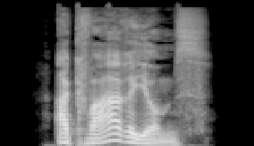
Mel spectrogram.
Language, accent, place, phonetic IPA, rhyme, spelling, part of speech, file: German, Germany, Berlin, [aˈkvaːʁiʊms], -aːʁiʊms, Aquariums, noun, De-Aquariums.ogg
- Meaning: genitive singular of Aquarium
